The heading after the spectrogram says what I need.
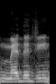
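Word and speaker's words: Medellín: Spelling में उसमें double L आता है, मेदेलीन होता है, लेकिन कोलंबियन स्पेनिश में ल को ज बोलते हैं, तो मेदेजीन।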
